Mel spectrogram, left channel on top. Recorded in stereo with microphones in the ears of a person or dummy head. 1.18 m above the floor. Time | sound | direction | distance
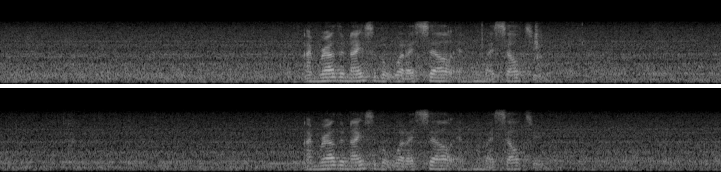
3.0 | a woman speaking | 5° left (ahead or behind) | 0.6 m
